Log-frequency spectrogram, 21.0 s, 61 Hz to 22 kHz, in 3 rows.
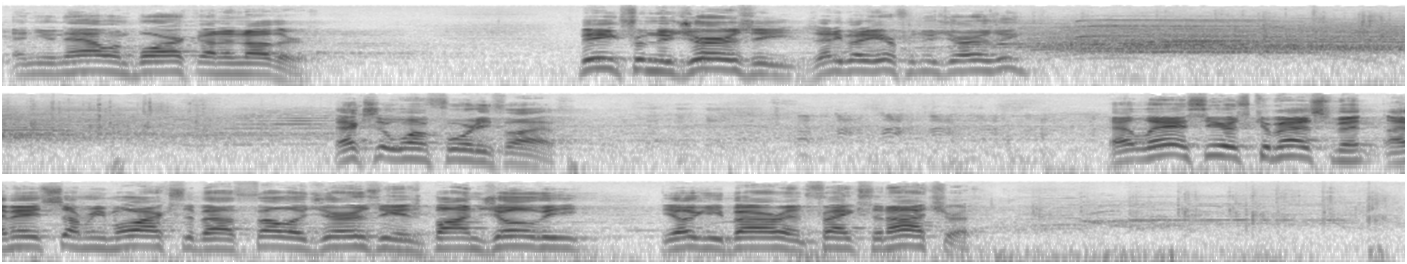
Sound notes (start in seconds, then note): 5.1 cheers and applause; 10.1 laughter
